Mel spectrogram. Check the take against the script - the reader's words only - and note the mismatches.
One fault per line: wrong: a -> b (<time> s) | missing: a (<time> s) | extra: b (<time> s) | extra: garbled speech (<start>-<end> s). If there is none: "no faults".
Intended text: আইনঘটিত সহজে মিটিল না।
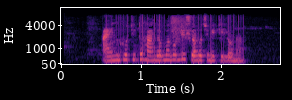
extra: হাঙ্গামাগুলি (1.1 s)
